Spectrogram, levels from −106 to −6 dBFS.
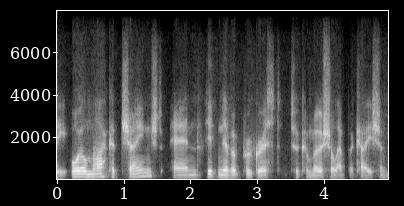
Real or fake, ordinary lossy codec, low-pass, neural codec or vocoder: fake; Opus, 16 kbps; 7.2 kHz; codec, 16 kHz, about 1 kbps, DyCAST, with the encoder's durations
